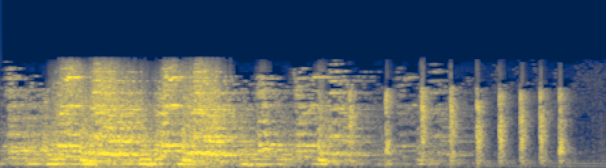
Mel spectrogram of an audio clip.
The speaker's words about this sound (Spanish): Están llamando a la puerta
